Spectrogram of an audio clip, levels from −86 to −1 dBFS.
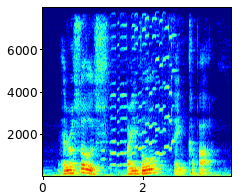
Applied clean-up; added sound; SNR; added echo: none; Harmonica; 17 dB; reverberation time 0.4 s.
